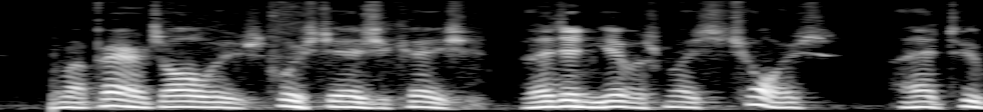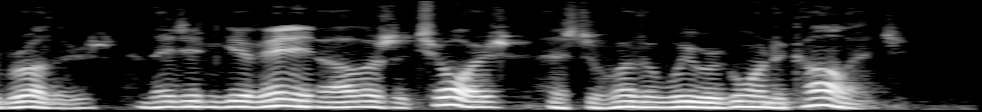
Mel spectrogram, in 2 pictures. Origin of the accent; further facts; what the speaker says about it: Aikens, Oklahoma, United States; I was born in Aikens, Oklahoma. That's a little town out from Salisaw, Oklahoma, about 6 or 8 miles. Just a little community there. When I grew up, its main economy was cotton.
